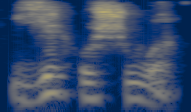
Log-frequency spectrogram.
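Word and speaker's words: Jehoshua (יהושע): Und sein Name, Jehoshua, wie gesagt, wurde auf Hebräisch ausgesprochen mit Jehoshua.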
